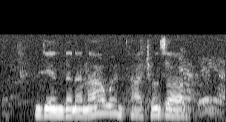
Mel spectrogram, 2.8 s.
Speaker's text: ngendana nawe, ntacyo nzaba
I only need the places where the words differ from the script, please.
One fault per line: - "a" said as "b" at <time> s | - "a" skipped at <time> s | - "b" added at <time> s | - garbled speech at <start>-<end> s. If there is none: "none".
none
